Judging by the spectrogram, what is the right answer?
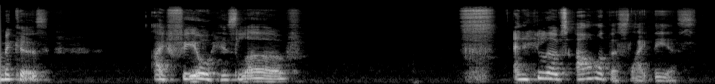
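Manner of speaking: speaking through tears. Speaker thanking Archangel Michael, feeling his love: crying while talking. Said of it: "that's why I'm crying".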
